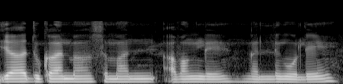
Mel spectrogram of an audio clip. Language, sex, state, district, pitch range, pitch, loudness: Wancho, male, Arunachal Pradesh, Longding, 125-130 Hz, 130 Hz, -15 LUFS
